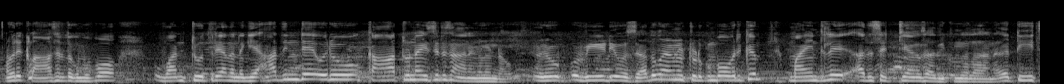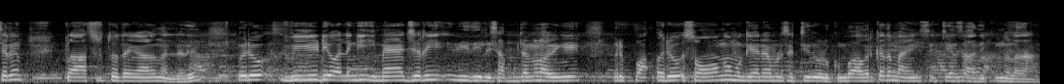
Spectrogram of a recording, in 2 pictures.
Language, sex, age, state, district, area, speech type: Malayalam, male, 18-30, Kerala, Kozhikode, rural, spontaneous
